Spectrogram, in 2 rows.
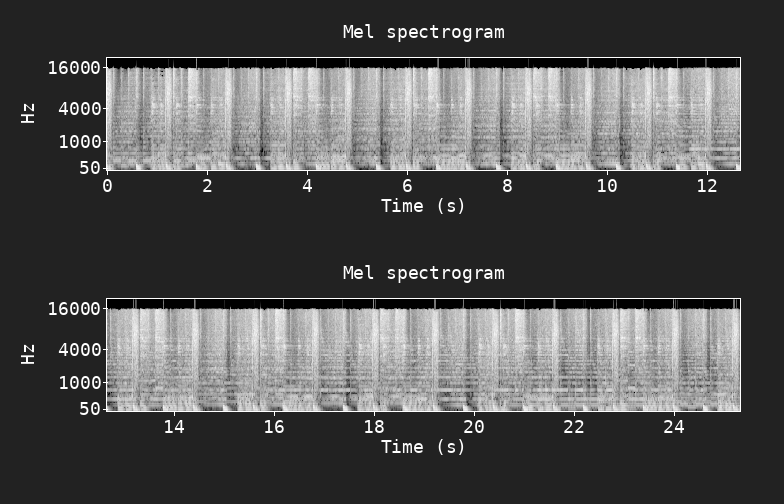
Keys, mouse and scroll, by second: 12.1 click, 25.2-25.3 drag.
